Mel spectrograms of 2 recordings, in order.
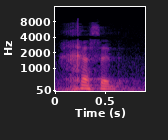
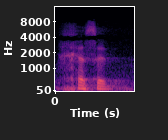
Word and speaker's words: chesed: That word for loving kindness there in the Hebrew is chesed, chesed. When I teach my students in Greek or either in Hebrew, either one, to pronounce those letters that go, it's a hard thing. We're not used to doing that in English.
